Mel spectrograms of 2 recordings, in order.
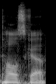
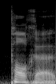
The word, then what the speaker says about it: polka: I totally knew that Paul course I said polska but it's polka there's how you pronounce it the S is silent no way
